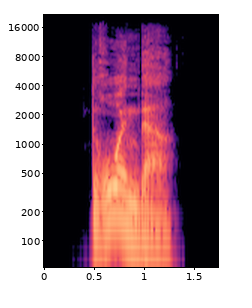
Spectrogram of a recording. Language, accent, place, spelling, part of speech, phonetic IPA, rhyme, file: German, Germany, Berlin, drohender, adjective, [ˈdʁoːəndɐ], -oːəndɐ, De-drohender.ogg
- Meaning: inflection of drohend: 1. strong/mixed nominative masculine singular 2. strong genitive/dative feminine singular 3. strong genitive plural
